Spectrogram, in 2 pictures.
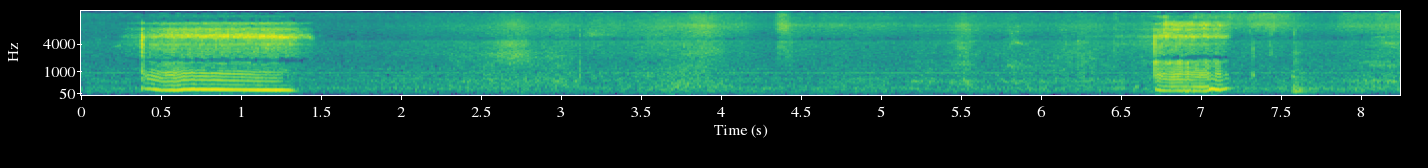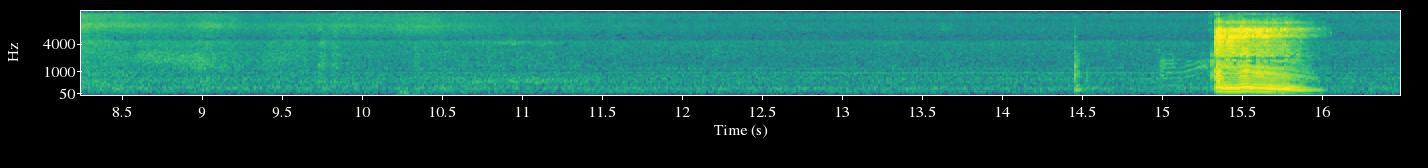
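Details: Sleeping Chihuahua Zefir, a ten-year-old pet dog, snores at home; three buzzy, rattling inhalations with a wavering tonal whine, spaced several seconds apart over a low steady room hum.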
